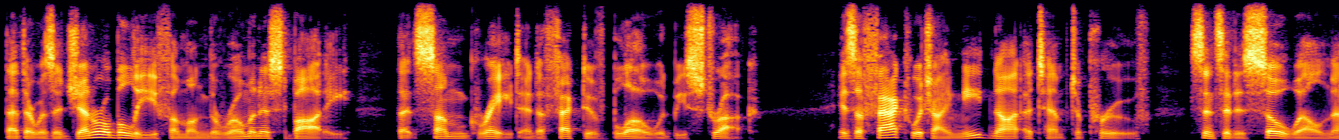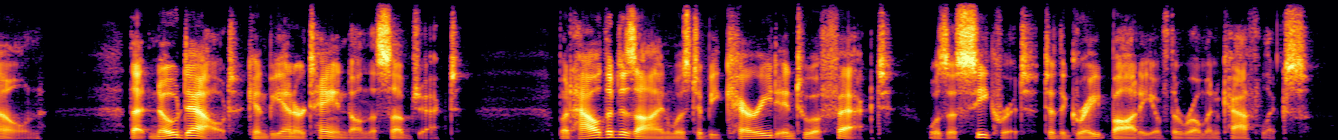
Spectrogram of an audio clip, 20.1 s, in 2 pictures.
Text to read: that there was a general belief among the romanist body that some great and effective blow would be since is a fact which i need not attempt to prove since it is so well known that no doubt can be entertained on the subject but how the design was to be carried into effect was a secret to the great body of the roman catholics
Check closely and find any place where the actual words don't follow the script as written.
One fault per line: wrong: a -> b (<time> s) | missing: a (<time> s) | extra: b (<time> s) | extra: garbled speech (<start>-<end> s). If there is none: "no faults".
wrong: since -> struck (5.2 s)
